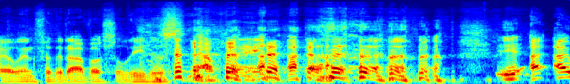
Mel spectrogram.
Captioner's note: laughter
